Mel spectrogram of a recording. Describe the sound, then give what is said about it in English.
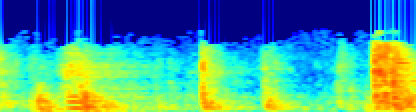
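A door being opened: a quick series of wooden clunks and latch rattles, ending in a louder, brighter knock, with no voices. “Wide-eyed with fear, he leaped to his feet and rushed to the door.”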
